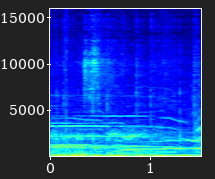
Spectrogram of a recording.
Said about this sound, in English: We went inside. The lights went down. A pop song started blaring over the speakers. And the women in the room started to scream.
